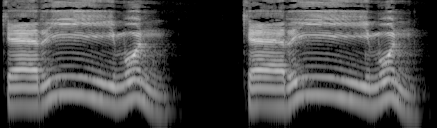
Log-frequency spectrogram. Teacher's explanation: Vous n'oubliez pas le deux temps au milieu avec le ya de prolongation. Karimun. Et vous le prononcez de façon amincie.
